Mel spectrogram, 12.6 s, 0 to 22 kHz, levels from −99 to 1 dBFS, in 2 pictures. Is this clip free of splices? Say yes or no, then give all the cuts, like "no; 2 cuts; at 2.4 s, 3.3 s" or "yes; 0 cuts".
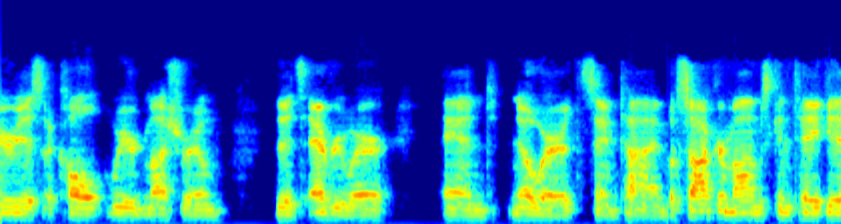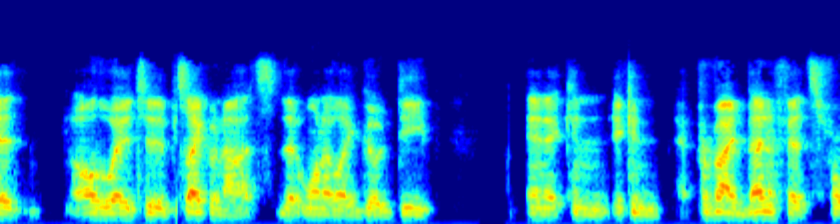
no; 4 cuts; at 5.1 s, 6.5 s, 7.6 s, 10.0 s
